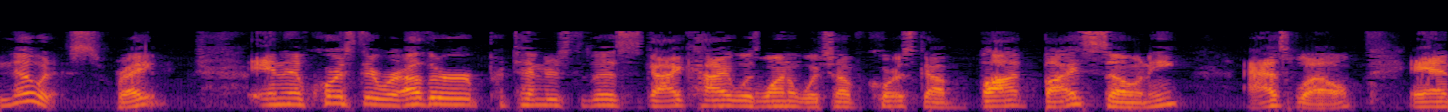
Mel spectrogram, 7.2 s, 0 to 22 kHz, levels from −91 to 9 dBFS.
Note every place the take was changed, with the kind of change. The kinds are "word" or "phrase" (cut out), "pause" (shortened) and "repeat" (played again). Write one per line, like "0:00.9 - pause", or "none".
0:01.2 - word
0:03.2 - word
0:03.8 - word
